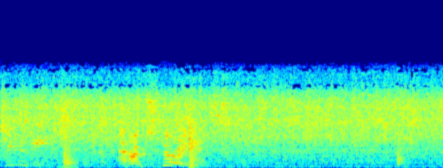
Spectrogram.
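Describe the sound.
A spoon stirs a mix of spices in a sizzling pan, with a few sharp clinks against the metal over a steady, quiet frying hiss.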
